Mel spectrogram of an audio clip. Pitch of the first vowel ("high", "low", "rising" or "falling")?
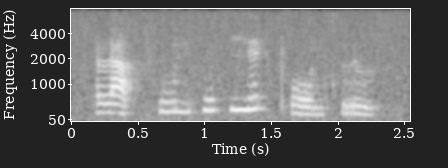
low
